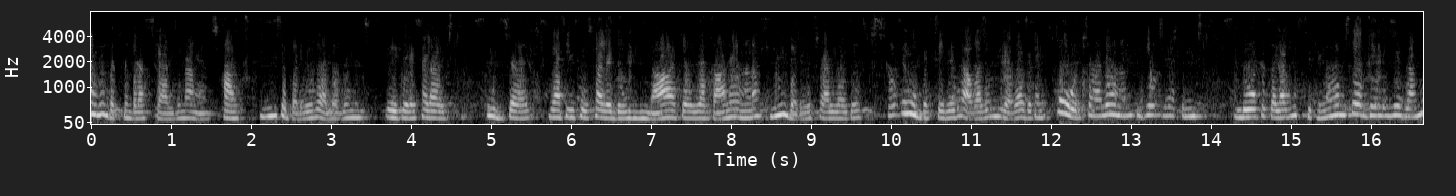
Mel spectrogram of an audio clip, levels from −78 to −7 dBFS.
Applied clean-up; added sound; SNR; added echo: neural separator model SepFormer DNS4.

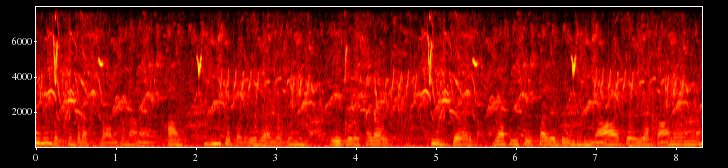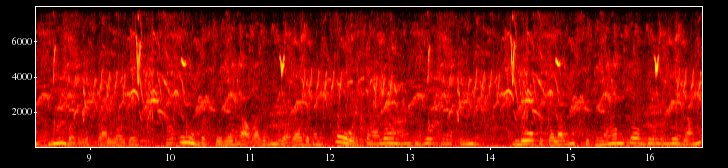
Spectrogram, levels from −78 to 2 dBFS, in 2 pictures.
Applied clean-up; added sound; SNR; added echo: none; Bird; -2 dB; reverberation time 2.8 s.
